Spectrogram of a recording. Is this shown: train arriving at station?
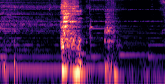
no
